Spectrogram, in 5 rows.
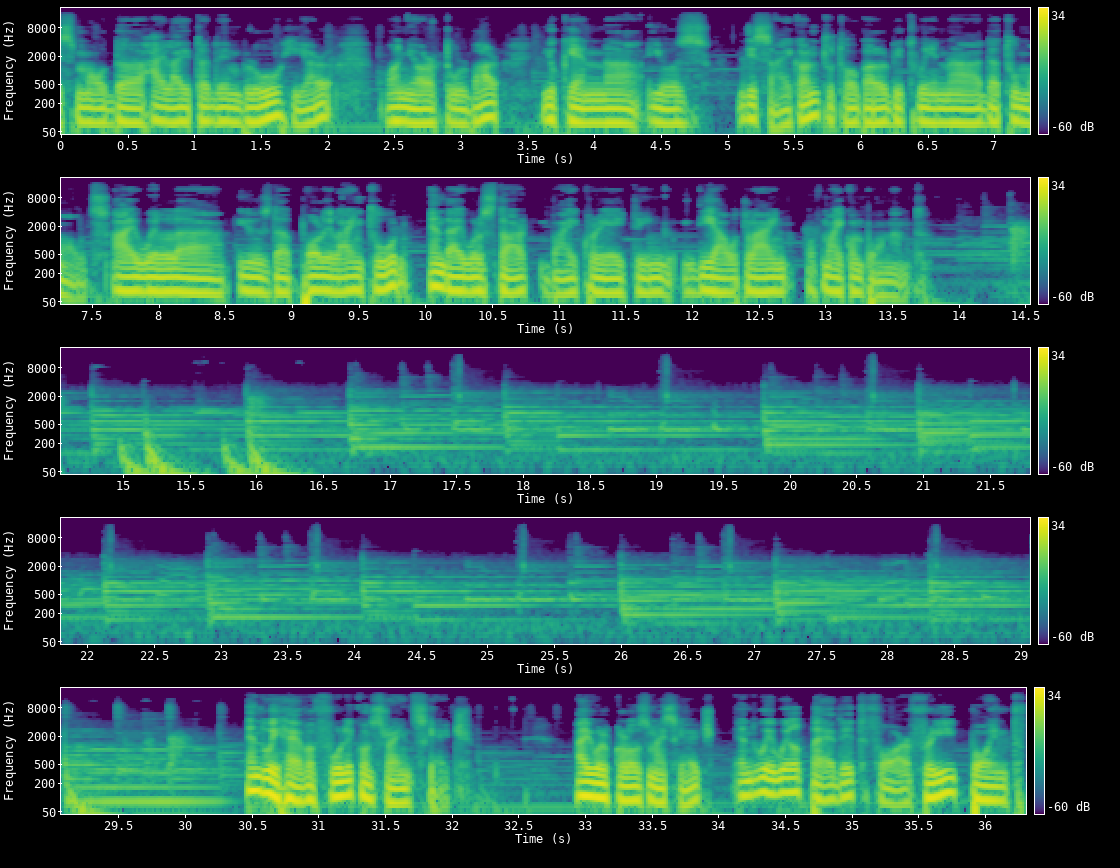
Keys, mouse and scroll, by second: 5.3 click, 11.5 click, 12.8 click, 14.4 click, 14.7 click, 15.1 click, 15.3 click, 15.6 right click, 16.0 right click, 16.3 click, 16.5 click, 16.7 h, 18.8 click, 19.0 click, 19.1 click, 19.4 click, 19.6 click, 19.7 right click, 20.1 click, 20.3 click, 20.6 e, 21.3 click, 22.8 click, 23.6 click, 23.9 click, 24.3 right click, 24.8 click, 25.0 click, 25.4 t, 25.8 click, 26.8 click, 26.9 click, 27.3 t, 27.6 click, 28.5 click, 28.7 click, 29.3 e, 30.2 ctrl+r, 33.6 click, 34.9 click, 35.5 3, 35.8 ..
